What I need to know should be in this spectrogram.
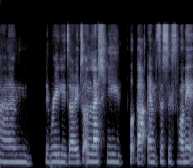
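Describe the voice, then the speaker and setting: A somewhat breathy woman's voice, fairly low in pitch, at a moderate pace. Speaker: marketing coach and YouTuber. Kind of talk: podcast interview. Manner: hesitant, many fillers and repetitions; stutters when nervous.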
